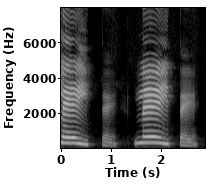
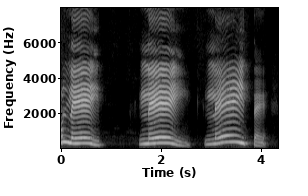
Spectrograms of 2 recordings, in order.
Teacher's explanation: E em leite, leite. A sílaba mais forte é o lei, lei, leite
